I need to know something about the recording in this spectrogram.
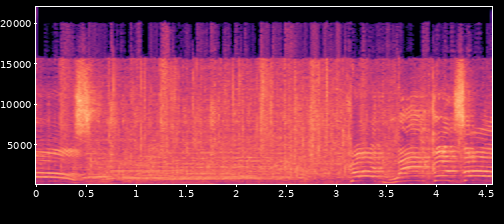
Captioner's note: clapping, cheering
